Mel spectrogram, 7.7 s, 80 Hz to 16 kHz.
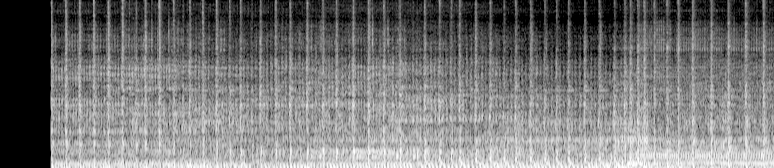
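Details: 1978 Yamaha DT175 Enduro two-stroke just rebuilt, idling: fast, uneven metallic clatter over the exhaust buzz; owner suspects piston slap needing a new piston and a rattly clutch basket needing rebuild, cause not confirmed.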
